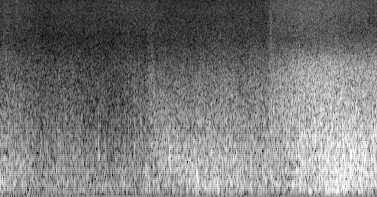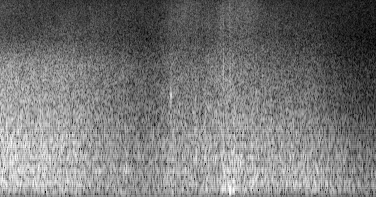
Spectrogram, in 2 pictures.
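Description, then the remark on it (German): Waves of a sea or lake wash in with a steady, broad rushing roar that swells to a peak near the middle and eases back, with softer surges following. Gusty wind noise mixes in; no voices. “Mein Lieblingsklang ist Rauschen des Meeres oder des Sees.”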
